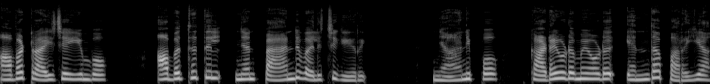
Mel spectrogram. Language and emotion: Malayalam, fearful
